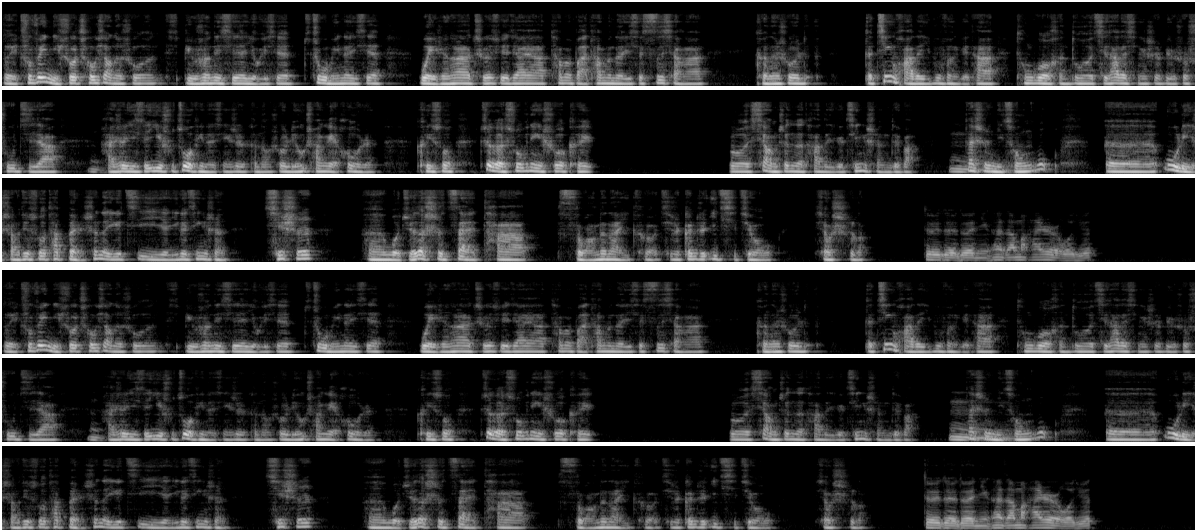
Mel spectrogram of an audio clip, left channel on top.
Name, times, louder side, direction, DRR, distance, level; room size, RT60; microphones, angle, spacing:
voice 1, 0.0-3.9 4.2-7.0 7.5-8.1 8.6-12.6 12.9-15.7 16.1-17.8 19.2-21.1 21.6-26.1 26.5-27.0 27.5-31.6 32.0-32.5, left 4 dB, 40° left, 0.3 m, -22 dB
voice 2, 21.4-22.1 33.1-34.7, right 3 dB, 35° right, 0.5 m, -29 dB
4.9 x 2.2 x 3.9 m
head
